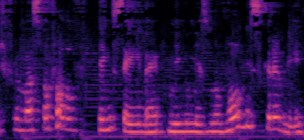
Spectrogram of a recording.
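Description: Noticeable noise fills the background. Her pitch moves in an ordinary way as the woman talks. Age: 20s. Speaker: UX designer. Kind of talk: casual chat.

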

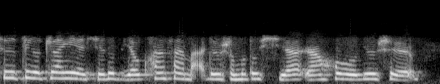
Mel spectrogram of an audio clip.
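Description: Noticeable background noise sits behind a woman whose high-pitched voice keeps a fairly even intonation. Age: 20s. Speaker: caller seeking career advice. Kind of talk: call-in advice conversation. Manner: halting, many fillers.

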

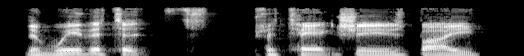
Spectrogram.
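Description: With a Scottish accent and fairly even intonation, a man sounds somewhat breathy in a dry, close recording with no echo. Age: 30s. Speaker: podcast host and counsellor. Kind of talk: casual interview.

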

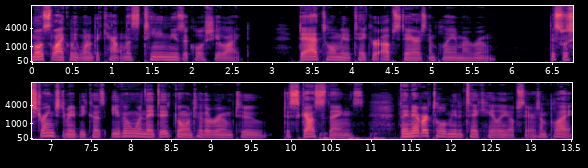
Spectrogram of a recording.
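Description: A man with a normal speaking voice, medium pitch, fairly even intonation and a fairly quick pace, in a dry, close, very clean recording with no echo and a silent background. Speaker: self-published author reading own story. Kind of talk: audiobook reading aloud.

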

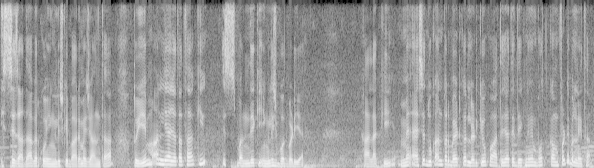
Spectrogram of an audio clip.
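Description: This man talks with lively intonation over noticeable background noise. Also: medium pitch for a man. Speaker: storyteller. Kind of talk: storytelling narration.

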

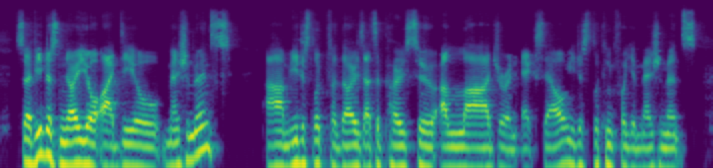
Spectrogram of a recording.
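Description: Speaking at a very fast pace, a man uses a fairly low pitch with fairly even intonation. The recording is very clean, and the background is silent. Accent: Australian. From Australia, Wollongong. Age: 30s. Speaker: reseller and podcaster. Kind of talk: casual interview chat.

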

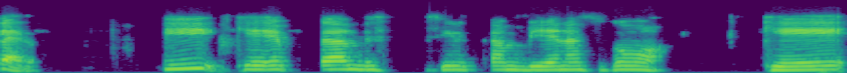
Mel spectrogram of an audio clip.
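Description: A woman speaks at a fairly low pitch. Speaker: podcast co-host. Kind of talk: casual chat. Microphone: laggy connection.

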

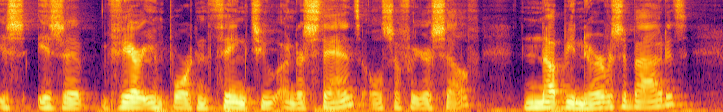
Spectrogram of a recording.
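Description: Speaking in a plain, everyday voice, a man keeps a medium pitch, a fairly quick pace and fairly even intonation. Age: 50s. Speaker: HR director. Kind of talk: casual chat.

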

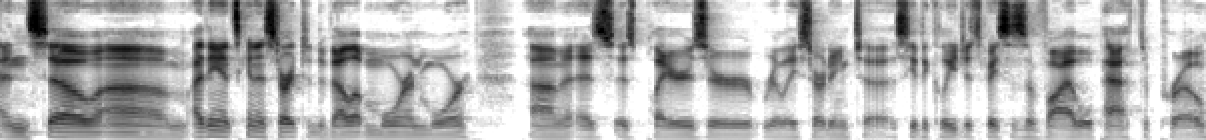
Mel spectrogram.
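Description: In an American accent, the speaker talks at a fairly quick pace with monotone, flat intonation. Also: man, very deep, low pitch for a man. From Oklahoma, Bartlesville. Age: 20s. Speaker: esports program director. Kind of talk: casual chat.

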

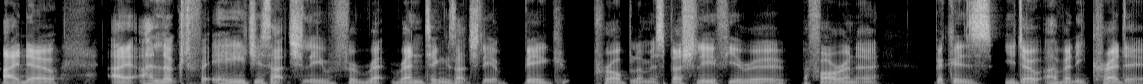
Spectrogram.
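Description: A man with a British accent talks at a fairly quick pace with ordinary pitch variation. The recording is very clean, with a silent background. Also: dry, close sound with no echo. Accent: British, non-American. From Newcastle, northeast England. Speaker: audio engineer and musician. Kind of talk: casual interview. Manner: hesitant, many fillers.

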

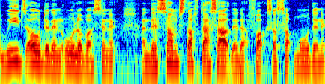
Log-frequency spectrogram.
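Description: With a London accent, a man with a fairly high pitch speaks at a very fast pace with lively intonation. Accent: London Multicultural English. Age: 20s. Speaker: podcast co-host. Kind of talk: casual chat.

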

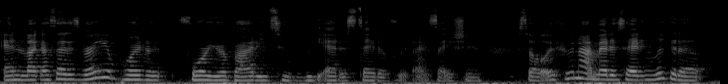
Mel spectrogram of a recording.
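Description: A woman talks fairly quickly at a medium pitch with ordinary pitch variation, with audible room echo and noticeable background noise. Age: 20s. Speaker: podcast host. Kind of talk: casual monologue.

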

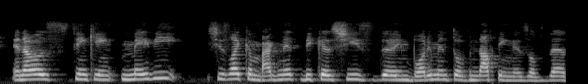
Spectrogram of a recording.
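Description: A fairly high-pitched woman with a Portuguese accent and fairly even intonation. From Portugal. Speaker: podcast guest, TV fan. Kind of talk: casual chat.

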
